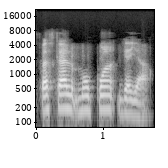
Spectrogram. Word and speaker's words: Pascale Mompoint-Gaillard: My name is Pascale Mompoint-Gaillard.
